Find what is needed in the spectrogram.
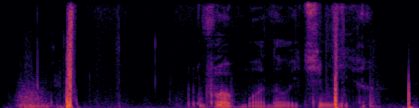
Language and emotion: Russian, neutral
